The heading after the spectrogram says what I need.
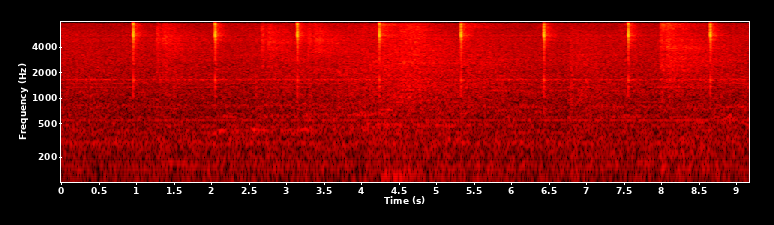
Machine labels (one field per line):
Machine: valve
